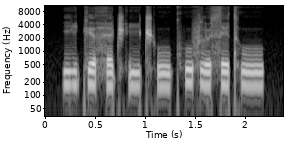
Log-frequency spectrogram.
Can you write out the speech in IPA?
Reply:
ji˨kʲɜ˨hɛ˨t͡ʃʼiː˨ t͡ʃʼuː˨kʰu˦flʏ˧ se˦tʰuː˦

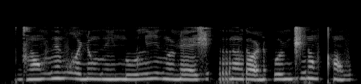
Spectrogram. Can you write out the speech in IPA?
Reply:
d͡zɔ̃vðɛ̃vʁʷi ɳũðĩ n̪u liðũ ɳɛʒ | rɔ̃lɾɔɳ | uɳd͡ʒiɾɔ̃vt̪ʰɔ̃v

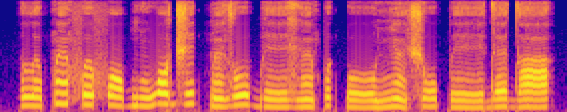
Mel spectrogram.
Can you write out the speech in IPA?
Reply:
lə˨pɛ̃˦fə˧ fɔ˨bũ˨wɔ˦d͡ʒe˦ k͡pɛ̃˨zo˦beː˨ɣɛ̃˨ pə˦ k͡poː˨ɲɛ̃˦˨ʃo˦ peː˨dɛ˦da˦

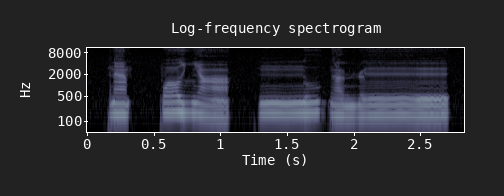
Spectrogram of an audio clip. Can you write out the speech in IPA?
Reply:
ɾãpːɔʎɑ̃ | nːu ɡɑ̃ɖɳøː

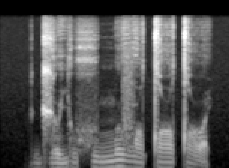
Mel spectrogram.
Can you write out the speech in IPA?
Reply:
d͡ʒʊju xumʊvɑ tˤitˤi

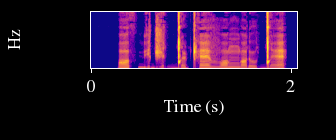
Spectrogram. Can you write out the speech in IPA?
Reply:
ɔθbʲʌd͡ʒʌ ɡ͡ǃə ʈʰɛ vɔŋɔ ɾuɡ͡ǃɛ

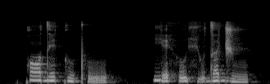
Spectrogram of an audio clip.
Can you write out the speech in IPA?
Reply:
kɔ˥ de˥ku˩˥pʼṵ˩ | jḛ˥hṵ˥˩çṵ˧dɐ˥ d͡ʒu˩

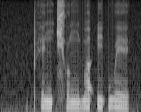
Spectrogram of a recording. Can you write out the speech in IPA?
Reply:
pʰe˧ŋt͡ɕʰo˧ŋ ba˦ʔ i˦ʔwe˥˧

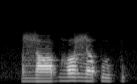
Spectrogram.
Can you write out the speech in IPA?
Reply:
ɮɑbʱɔɮʌpup

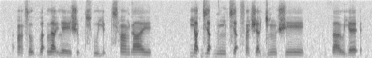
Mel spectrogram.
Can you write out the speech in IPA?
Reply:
ʔã˦˨so̰˦˨ʊ̯ bä˦ʔla̰˦˨ɪ̯le˨ɪ̯ʃʊ˦ʔ t͡ɕʰu˨jɪ˦ʔ t͡ɕʰã˦ ɡa˦ɪ̯ | jä˦ʔd͡ʑä˦ʔ dĩ˦t͡ɕä˦ʔ sʰã˦˨ʃa̰˦˨ʊ̯ d͡ʑũ˦ʃe˦ | θa˨ʊ̯jɛ˦ʔ

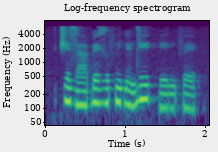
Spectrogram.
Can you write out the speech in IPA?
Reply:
t͡ʃɛ˦zaː˧ ɓɛ˧ɣə˧fĩ˧ ɗɛ̃˨de˦ | eː˨ŋ fɛ˨

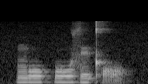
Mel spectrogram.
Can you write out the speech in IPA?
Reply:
ŋoː˦k͡poː˦ ze˦kʼɔ˨

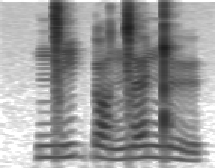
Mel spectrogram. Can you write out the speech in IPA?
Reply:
ŋ͡ǀiɡɗɔ ŋ͡ǀəŋ͡ǃʉ

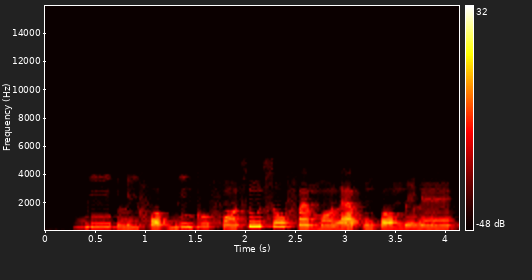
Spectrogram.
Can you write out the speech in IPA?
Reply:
ɡ͡bĩ˧ | li˨fɔ˨ ɡ͡bĩ˨˦ɡu˧fɔ̃˧ sũ˦so˦ fã˧mɔ̃˨ la˨˦fũ˧k͡pɔ˧me˧ lɛ̃˧

